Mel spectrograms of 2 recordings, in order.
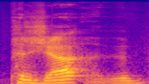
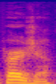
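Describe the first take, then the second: First: Peugeot said as puh-ZHAH with a rising, unsure tune; anglicized Peugeot, puh-zhah; Americanized name, questioning. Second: Peugeot said as PUR-zhuh, quietly and settled, with a falling tune; French-style name. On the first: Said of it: "what do Americans say?". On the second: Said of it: "I guess that's how you do it". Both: Shown as a demonstration.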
